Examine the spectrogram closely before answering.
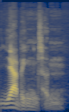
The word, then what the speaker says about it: Ebrington: me in the little village spelt ebrington but I'm told pronounced yabt we're right up in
